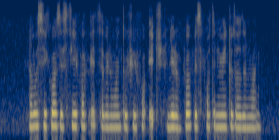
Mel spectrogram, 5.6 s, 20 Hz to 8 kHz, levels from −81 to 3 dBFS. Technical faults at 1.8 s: none

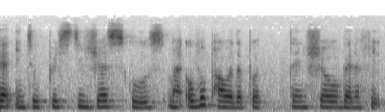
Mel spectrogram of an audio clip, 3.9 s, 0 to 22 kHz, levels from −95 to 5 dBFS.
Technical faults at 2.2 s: none

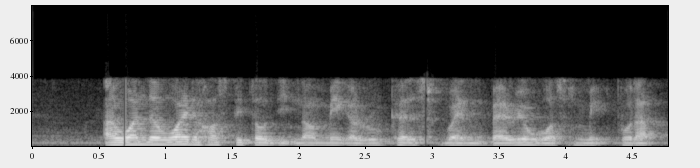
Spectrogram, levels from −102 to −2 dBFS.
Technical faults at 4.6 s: none

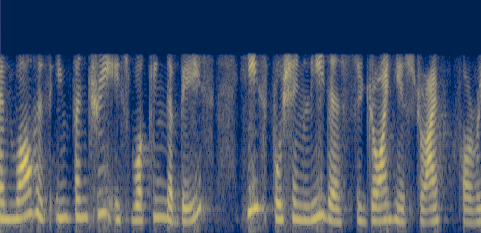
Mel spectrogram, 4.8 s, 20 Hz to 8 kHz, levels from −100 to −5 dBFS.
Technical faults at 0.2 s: G.729 codec

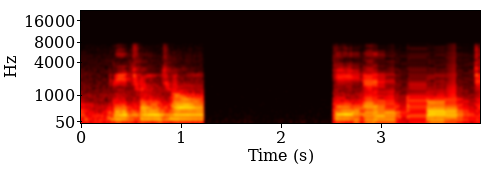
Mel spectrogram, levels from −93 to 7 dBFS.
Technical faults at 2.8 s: robotic sound from repeated short buffers

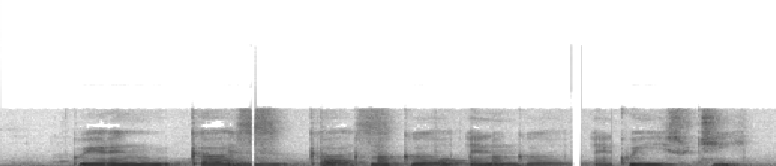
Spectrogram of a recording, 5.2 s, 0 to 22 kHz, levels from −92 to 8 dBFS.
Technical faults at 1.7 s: doubled audio track; Bluetooth stall

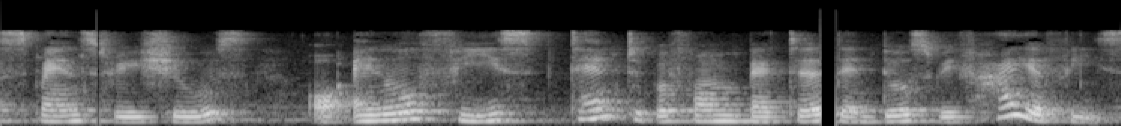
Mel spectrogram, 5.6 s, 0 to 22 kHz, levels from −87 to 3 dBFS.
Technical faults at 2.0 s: none

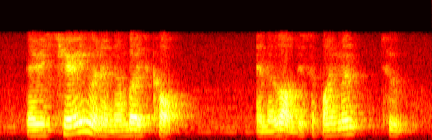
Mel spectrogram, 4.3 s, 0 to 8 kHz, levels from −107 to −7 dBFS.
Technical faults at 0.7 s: none

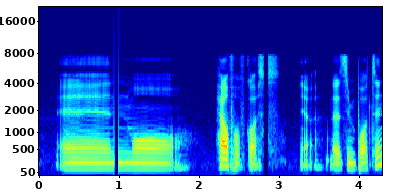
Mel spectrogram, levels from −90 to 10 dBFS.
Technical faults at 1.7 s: none

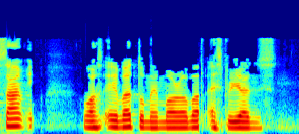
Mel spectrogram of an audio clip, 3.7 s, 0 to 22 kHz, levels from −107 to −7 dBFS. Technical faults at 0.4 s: damaged data in a compressed stream

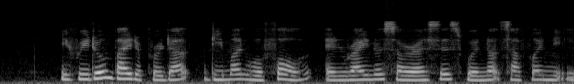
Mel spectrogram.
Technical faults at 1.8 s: sample clock jitter

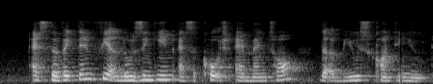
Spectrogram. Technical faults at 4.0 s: packet loss on an ADPCM call

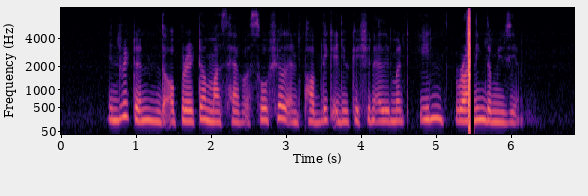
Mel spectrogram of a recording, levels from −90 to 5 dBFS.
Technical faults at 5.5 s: wireless microphone squelch dropout

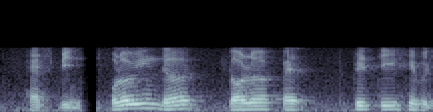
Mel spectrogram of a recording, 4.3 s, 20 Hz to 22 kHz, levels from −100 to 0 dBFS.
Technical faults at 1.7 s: none

